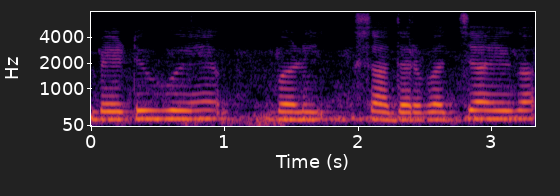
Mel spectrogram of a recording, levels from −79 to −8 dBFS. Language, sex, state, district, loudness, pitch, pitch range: Hindi, female, Uttar Pradesh, Gorakhpur, -34 LUFS, 215 Hz, 200-220 Hz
